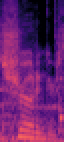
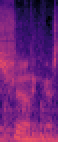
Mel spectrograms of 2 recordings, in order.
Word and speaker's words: Schrödinger: Anyway, the book's called Schrodinger's Cat.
